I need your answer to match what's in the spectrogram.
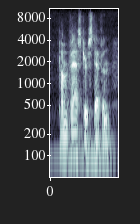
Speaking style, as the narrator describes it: the girl said timidly

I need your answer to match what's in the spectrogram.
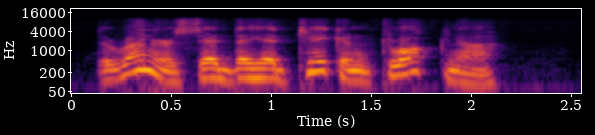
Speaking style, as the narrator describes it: Umeksaman said sharply

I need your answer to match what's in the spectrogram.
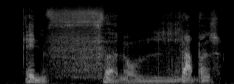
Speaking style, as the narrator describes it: he muttered to himself

